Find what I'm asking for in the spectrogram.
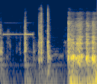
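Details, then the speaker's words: Toyota Vios/Yaris engine start during a used-car condition check, engine bay clean with no leaks, radiator coolant full; a couple of clicks, short crank, prompt catch into smooth steady run; described as the typical normal sound, a healthy start. "oke nah jadi ini suara khas suara normalnya Toyota Vios Yaris dan e layaknya mesin-mesin yang lainnya ini adalah suara normalnya Vios normalnya Yaris dan mobil-mobil yang setara seperti itu"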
